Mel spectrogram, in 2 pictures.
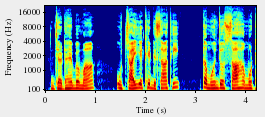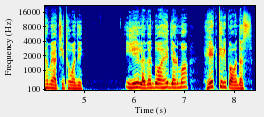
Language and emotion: Sindhi, fearful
